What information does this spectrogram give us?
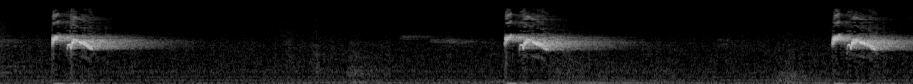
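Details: Singing female red-whiskered bulbul, a lure bird meant to rouse males; three loud whistled bursts, each sharp-onset and slowly dying away, spaced roughly four seconds apart, with a soft note between.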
